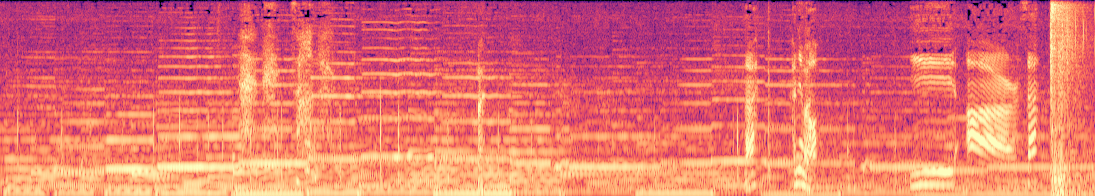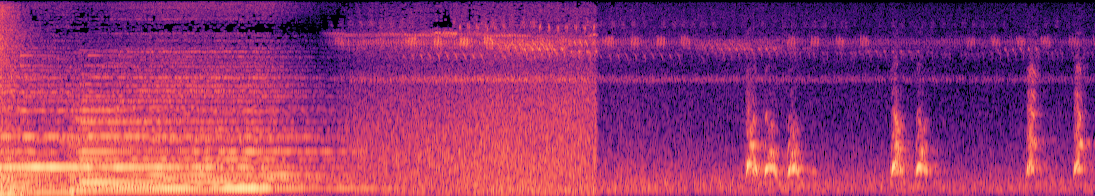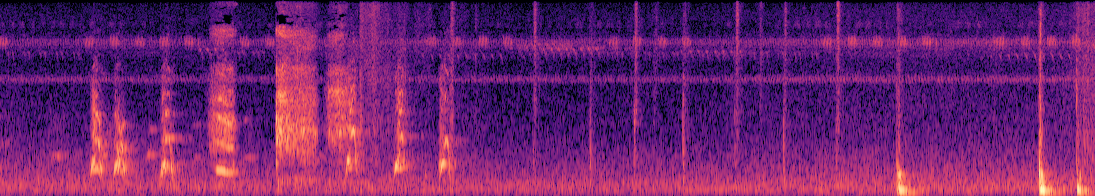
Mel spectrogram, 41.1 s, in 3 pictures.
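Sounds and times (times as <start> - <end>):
insects trilling: 0.0 - 41.0
dog barking: 23.0 - 23.9, 24.8 - 25.5, 26.5 - 29.8, 31.6 - 33.2.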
